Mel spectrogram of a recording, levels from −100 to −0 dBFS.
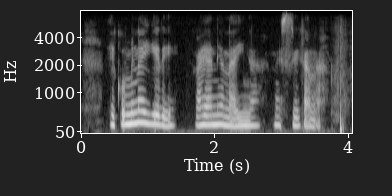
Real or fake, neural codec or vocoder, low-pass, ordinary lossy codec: real; none; 7.2 kHz; Opus, 64 kbps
